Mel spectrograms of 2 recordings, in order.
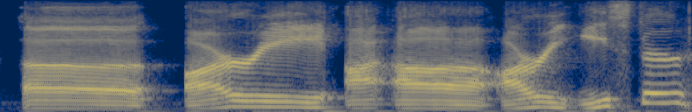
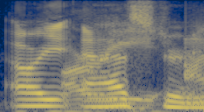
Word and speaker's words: Ari Aster: Man, I'm gonna say this dude's name wrong. Ari Easter. Ari Aster.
